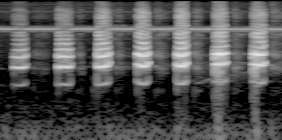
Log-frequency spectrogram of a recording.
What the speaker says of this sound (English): So this is how you do a cluck on a yelp on a box call.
